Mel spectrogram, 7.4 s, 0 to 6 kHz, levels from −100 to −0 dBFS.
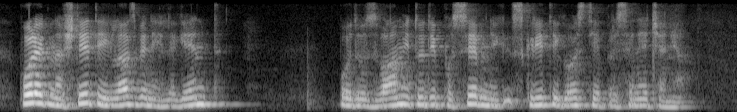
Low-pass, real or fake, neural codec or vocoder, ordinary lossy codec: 5.4 kHz; real; none; none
